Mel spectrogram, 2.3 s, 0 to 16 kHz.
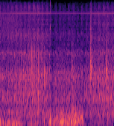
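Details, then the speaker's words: Kawasaki KLF300 quad's single-cylinder engine at a low, fairly steady idle just adjusted, with wind on the mic; it runs clean with no backfiring now that the keyway fault is fixed. "Alright, got to adjust the idle. That's good there, for now."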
